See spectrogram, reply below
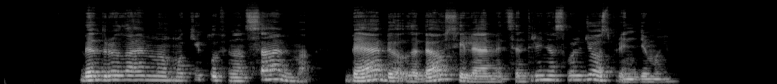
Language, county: Lithuanian, Kaunas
